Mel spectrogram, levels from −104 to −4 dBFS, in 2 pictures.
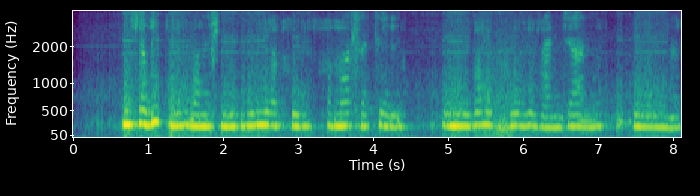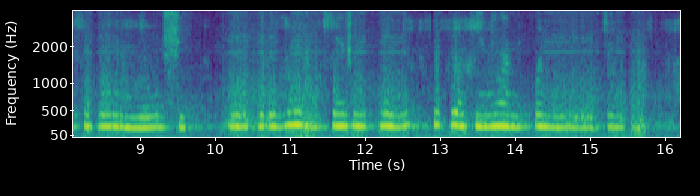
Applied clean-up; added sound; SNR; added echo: neural separator model SepFormer DNS4.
